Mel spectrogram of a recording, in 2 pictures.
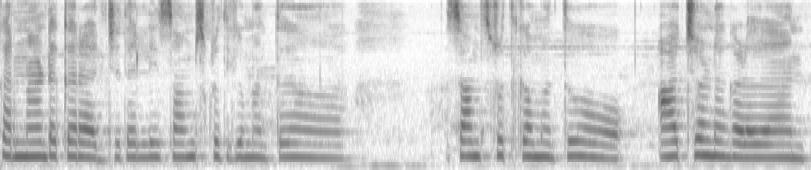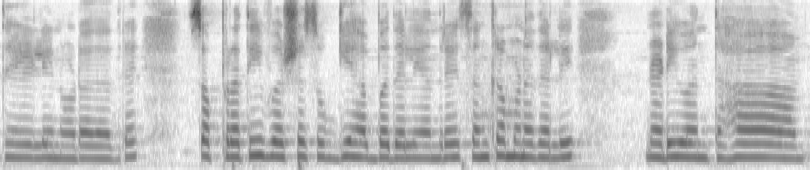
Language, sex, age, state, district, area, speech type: Kannada, female, 18-30, Karnataka, Davanagere, urban, spontaneous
